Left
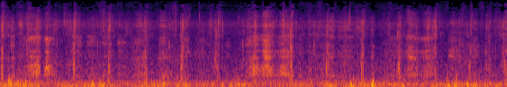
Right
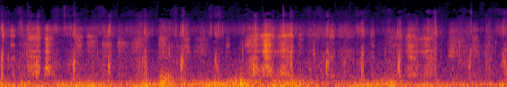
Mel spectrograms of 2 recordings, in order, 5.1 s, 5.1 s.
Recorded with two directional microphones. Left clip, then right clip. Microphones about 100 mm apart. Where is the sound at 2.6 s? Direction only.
20° left (ahead or behind).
